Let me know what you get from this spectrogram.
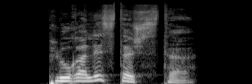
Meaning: inflection of pluralistisch: 1. strong/mixed nominative/accusative feminine singular superlative degree 2. strong nominative/accusative plural superlative degree
- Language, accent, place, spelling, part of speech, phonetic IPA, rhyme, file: German, Germany, Berlin, pluralistischste, adjective, [pluʁaˈlɪstɪʃstə], -ɪstɪʃstə, De-pluralistischste.ogg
